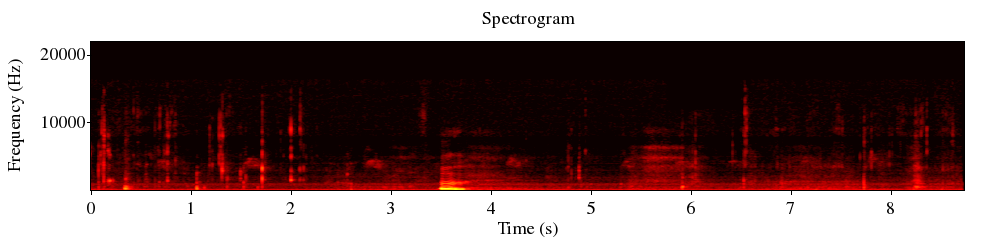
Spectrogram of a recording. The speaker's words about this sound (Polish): Są dwie warstwy, to się najwyżej podzielę. Jedną warstwę już prawie całą zjadłam.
